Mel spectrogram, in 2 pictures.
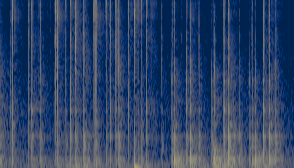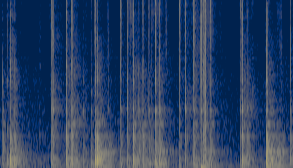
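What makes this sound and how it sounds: Long natural fingernails tap fast in rolling patterns on a solid, light-colored flat wooden tabletop. Quick bursts of dry, clicky taps with low woody knocks and bright nail clicks die away almost instantly, separated by brief pauses.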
